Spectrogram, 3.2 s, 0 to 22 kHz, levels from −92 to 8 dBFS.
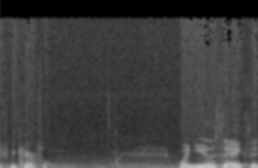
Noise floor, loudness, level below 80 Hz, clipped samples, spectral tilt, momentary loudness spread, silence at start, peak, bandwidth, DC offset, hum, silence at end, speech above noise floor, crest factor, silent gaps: -45 dBFS; -19 LUFS; -56 dBFS; under 0.1%; -7.5 dB/octave; 25 LU; 0 s; -4 dBFS; over 20 kHz; under 0.1%; none; 0 s; 27 dB; 18 dB; none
